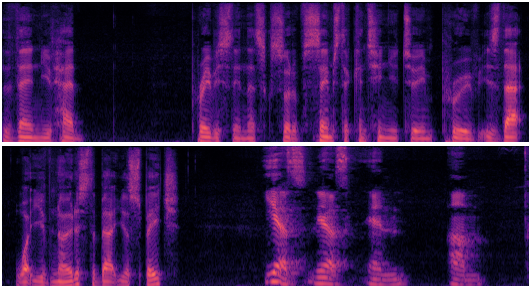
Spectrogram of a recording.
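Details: Adult male podcast host, with brief replies from a second speaker; unaffected speech.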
